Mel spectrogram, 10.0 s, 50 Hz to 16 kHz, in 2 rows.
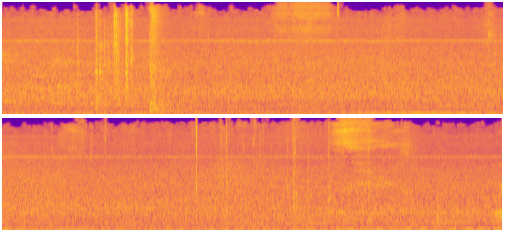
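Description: The driver's door of a 1970 Plymouth Superbird being opened: a few sharp latch clicks and a knock about a second in. Under it runs a steady background din of a busy hall, with a low hum.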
